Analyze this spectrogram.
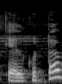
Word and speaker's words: Calcutta: It was then pronounced as Calcutta by the British.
